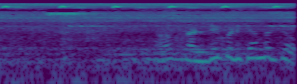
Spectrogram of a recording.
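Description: Crickets chirping, a high regular chirp repeating two or three times a second.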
